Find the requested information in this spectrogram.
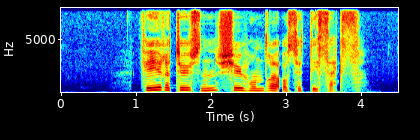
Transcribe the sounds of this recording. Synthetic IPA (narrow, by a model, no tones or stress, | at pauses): fiːʁət̪ʰʉːsn̩ʃʉːhʉnd̪ʁəʔoːsœt̪ɪsɛks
